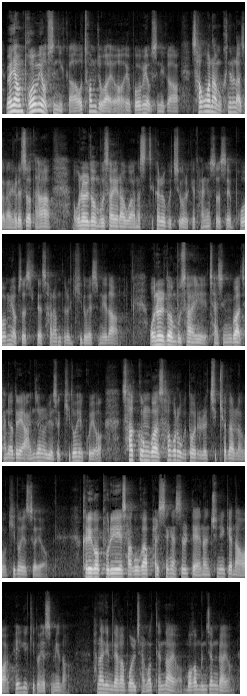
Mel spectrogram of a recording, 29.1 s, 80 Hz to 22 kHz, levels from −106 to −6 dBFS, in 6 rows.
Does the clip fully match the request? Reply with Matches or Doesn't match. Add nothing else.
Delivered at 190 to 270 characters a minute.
Doesn't match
